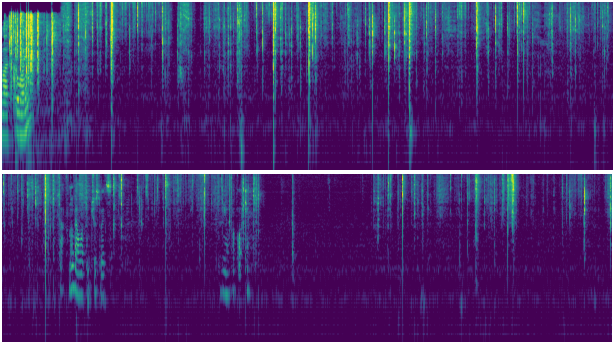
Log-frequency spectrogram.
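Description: Foil and paper packaging crinkles and rustles close by.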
